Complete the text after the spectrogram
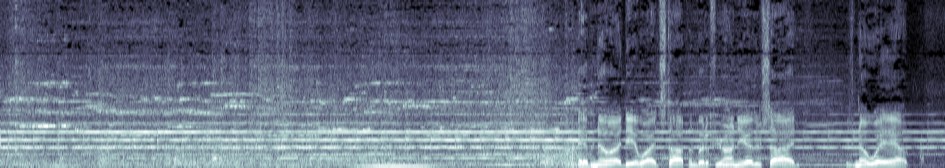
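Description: A freight train rolls slowly past on the tracks.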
